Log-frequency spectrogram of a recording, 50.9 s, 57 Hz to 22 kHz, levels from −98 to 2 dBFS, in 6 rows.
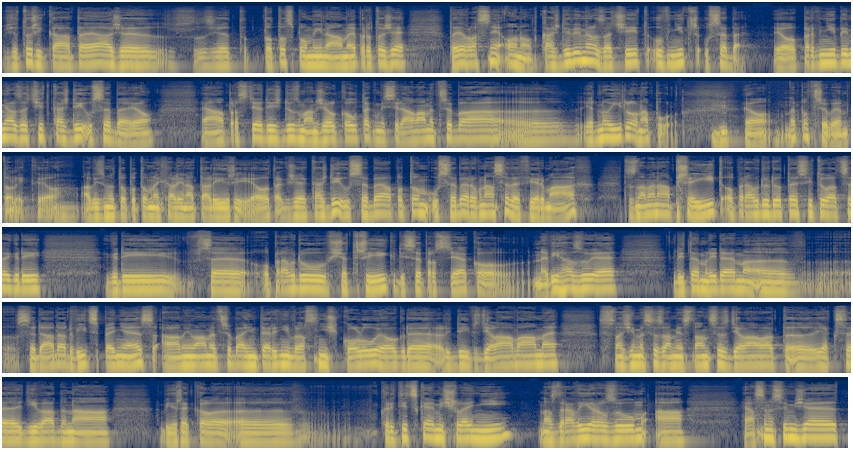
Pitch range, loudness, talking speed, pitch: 110-130 Hz, -16 LUFS, 145 wpm, 120 Hz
